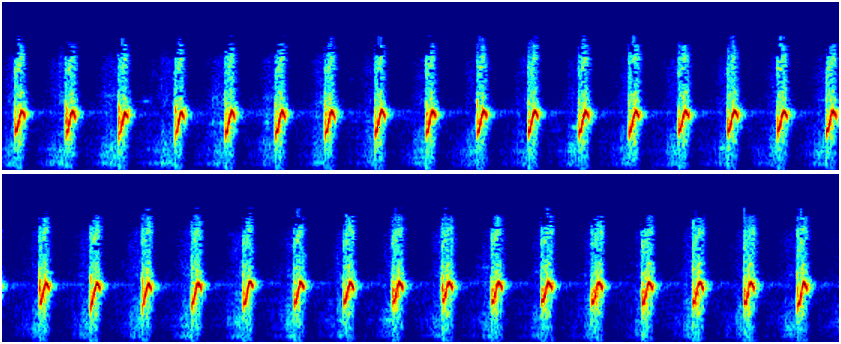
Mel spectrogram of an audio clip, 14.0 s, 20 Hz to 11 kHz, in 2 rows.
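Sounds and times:
female white-breasted waterhen calling: 0:00.0 - 0:13.9.

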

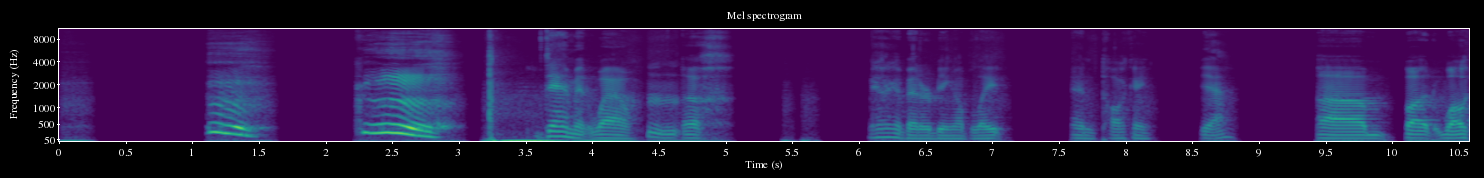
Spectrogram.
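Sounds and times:
person yawning: 0:01.1 - 0:01.6, 0:02.2 - 0:03.0
speech: 0:01.1 - 0:01.6, 0:02.3 - 0:03.0, 0:03.6 - 0:05.1, 0:06.1 - 0:10.5.

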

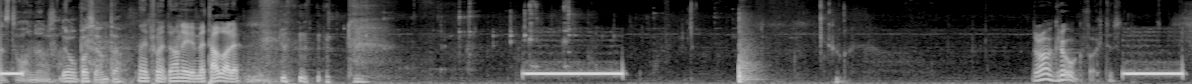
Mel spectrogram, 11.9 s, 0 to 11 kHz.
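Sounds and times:
speech: 0:00.0 - 0:03.8, 0:10.3 - 0:11.8
laughter: 0:02.5 - 0:03.8
telephone ringback tone while placing a call: 0:05.2 - 0:06.3, 0:11.2 - 0:11.9.

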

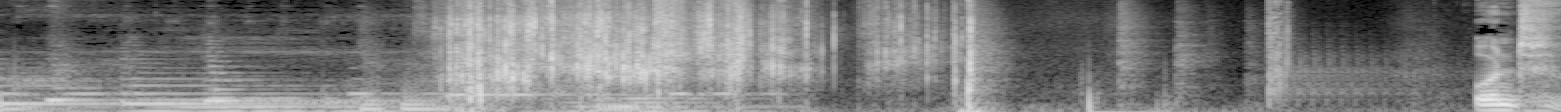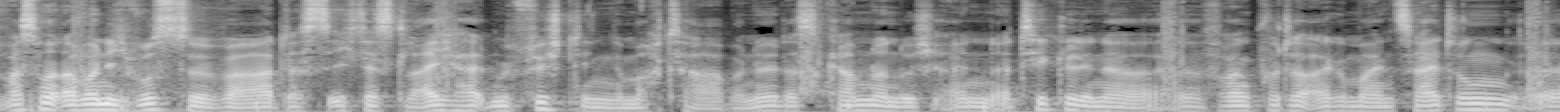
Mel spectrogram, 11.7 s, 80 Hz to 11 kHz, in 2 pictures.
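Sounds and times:
paper being folded into an origami crane, crinkling and crackling: 0:01.6 - 0:03.8
speech: 0:05.5 - 0:11.6.

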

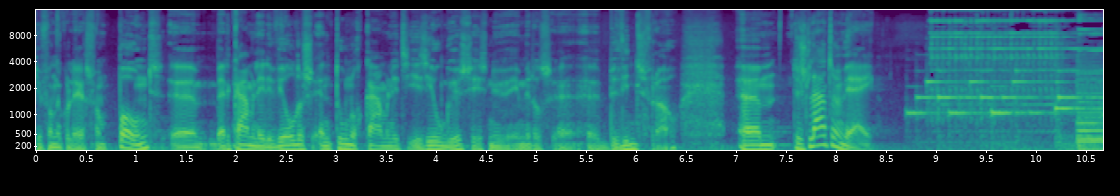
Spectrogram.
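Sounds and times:
speech: 0:00.0 - 0:09.1
telephone ringing while a call is being placed: 0:08.8 - 0:10.6.

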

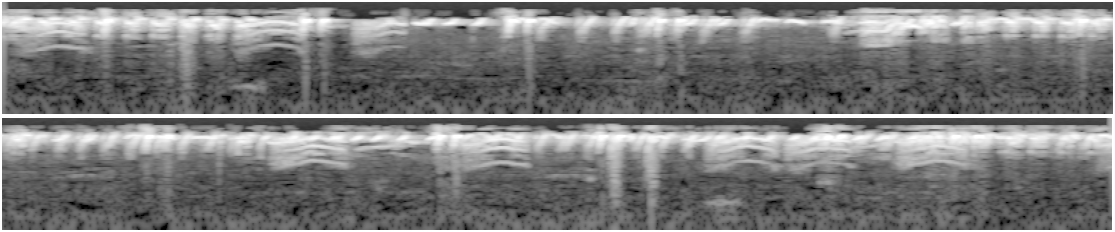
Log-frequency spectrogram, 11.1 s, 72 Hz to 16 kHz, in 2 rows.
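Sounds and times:
bird lure sound of high-pitched twittering chirps and trills: 0:00.0 - 0:11.0.

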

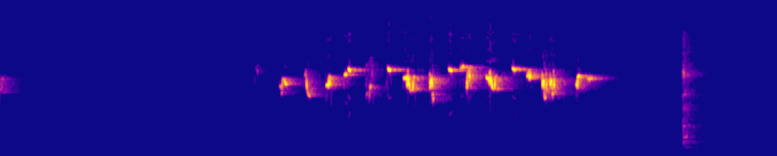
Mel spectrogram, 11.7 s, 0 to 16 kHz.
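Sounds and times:
yellow-vented bulbul song: 0:00.0 - 0:00.4, 0:03.8 - 0:09.6.

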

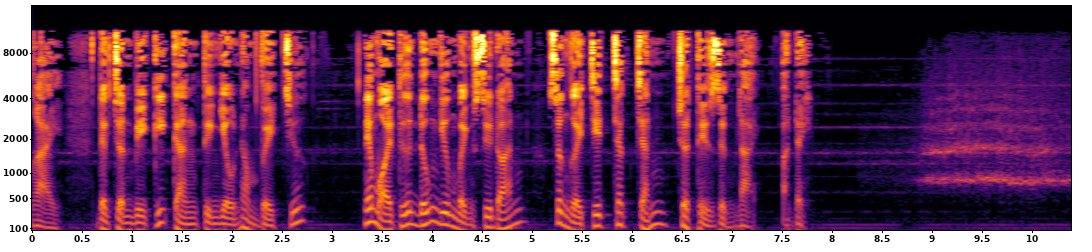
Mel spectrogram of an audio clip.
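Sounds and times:
speech: 0:00.0 - 0:07.9
car tyres screeching under hard braking: 0:08.8 - 0:10.3.

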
